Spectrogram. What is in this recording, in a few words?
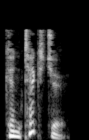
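"contexture", British English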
